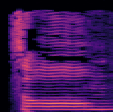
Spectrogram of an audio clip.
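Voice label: "zong", Mandarin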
